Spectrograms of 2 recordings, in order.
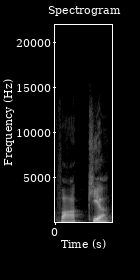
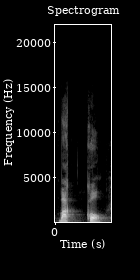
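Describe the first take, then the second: First: The ya glide after k is sounded. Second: The ya glide is dropped; the k is doubled. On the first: It follows the written transliteration form. "ideally should be Bakya" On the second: It is the everyday spoken Bengali form. "in Bengali pronunciation it becomes Bakko"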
